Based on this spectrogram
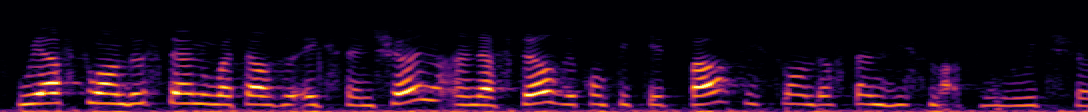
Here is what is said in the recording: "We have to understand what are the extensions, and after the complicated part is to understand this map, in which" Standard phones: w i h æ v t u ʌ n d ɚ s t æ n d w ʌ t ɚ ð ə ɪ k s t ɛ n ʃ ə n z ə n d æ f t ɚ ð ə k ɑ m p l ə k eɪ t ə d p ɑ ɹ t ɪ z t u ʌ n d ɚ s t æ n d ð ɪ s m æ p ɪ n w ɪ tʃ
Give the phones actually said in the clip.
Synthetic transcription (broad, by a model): w i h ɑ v t u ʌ n d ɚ s t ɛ n d w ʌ t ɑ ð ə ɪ k s t ɛ n ʃ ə n ə n d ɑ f t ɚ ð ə k ɑ p l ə k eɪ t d p ɑ ɹ t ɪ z t u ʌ n d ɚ s t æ n d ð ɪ s m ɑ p ɪ n w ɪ tʃ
